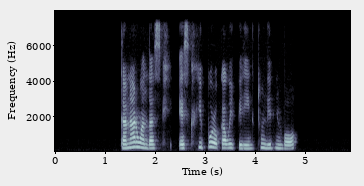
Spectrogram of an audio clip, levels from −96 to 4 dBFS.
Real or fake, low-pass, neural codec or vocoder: fake; 7.2 kHz; autoencoder, 22.05 kHz, a latent of 192 numbers a frame, VITS, trained on one speaker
